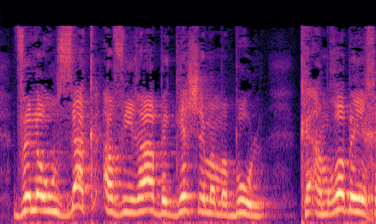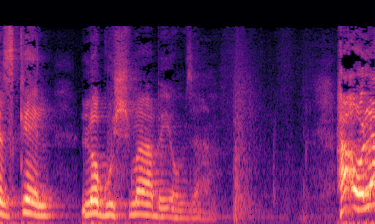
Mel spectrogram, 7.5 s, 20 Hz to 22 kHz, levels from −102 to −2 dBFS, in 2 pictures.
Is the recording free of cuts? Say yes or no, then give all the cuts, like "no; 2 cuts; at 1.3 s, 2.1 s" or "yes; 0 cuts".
yes; 0 cuts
